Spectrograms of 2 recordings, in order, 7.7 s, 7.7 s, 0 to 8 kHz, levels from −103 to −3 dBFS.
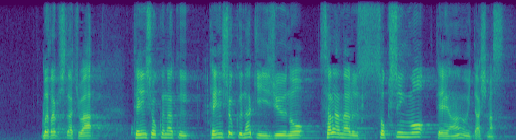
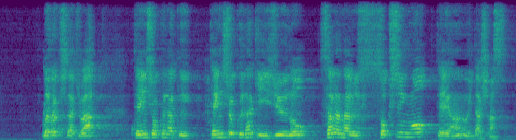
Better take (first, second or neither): first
